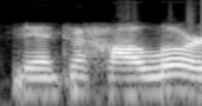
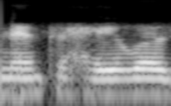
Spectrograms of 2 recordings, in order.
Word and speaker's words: Nantahala: Nantahala, or Nantahala, as you'll hear pronounced, means noonday sun.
